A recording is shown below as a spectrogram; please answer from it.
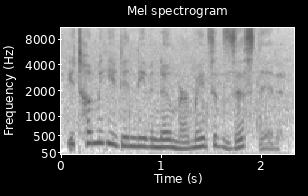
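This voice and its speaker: A woman playing a gentle, playful ex-mermaid wife in a romantic audio roleplay, speaking tenderly and teasingly to a beloved spouse. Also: medium pitch, a little fast, rough recording. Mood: playful, loving. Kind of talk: romantic audio roleplay, intimate scripted acting. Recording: steady hiss behind the voice.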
